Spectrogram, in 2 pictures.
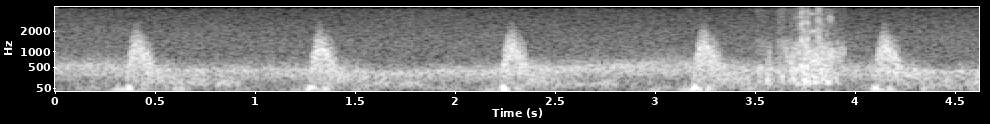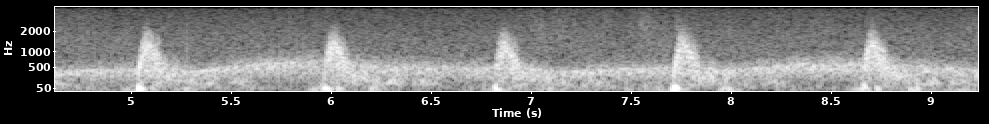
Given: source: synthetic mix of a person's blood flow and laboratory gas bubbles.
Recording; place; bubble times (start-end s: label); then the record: Doppler ultrasound of blood flow; subclavian vein
3.50-3.94 s: bubbles
From the record:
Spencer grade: 1 (occasional bubble signal discernible with the cardiac motion signal, with majority of cardiac periods free of bubbles); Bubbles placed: anywhere in the cardiac cycle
